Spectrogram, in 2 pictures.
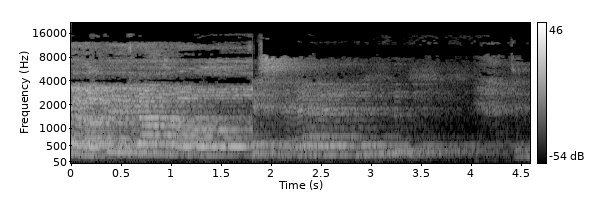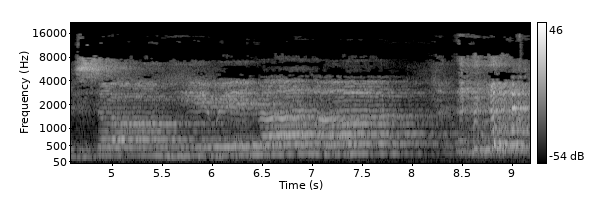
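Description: Chant-like singing: a voice holding long notes one after another, with a brief dip about four seconds in before a lower note begins.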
